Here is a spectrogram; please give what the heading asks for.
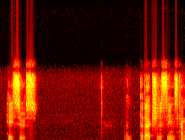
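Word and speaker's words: Jesús: hail Zeus comes from the Spanish name for Jesus which is pronounced hey Seuss and it actually seems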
